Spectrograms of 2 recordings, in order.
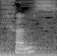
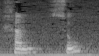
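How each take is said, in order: First: It ends in a bare s sound. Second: It ends with a short u vowel. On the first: "You take خمس" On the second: "add ضمة to be خمس"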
